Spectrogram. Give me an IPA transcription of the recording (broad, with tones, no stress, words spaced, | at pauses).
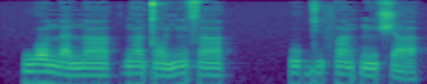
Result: wɔ˦na˧nã˧ | ɡã˧tɔ̃˨jĩ˨˦sã˧ | u˧ɡi˧ fã˧k͡pĩ˨ ʃa˨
